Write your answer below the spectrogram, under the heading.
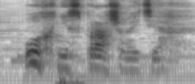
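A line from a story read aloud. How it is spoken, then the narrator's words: Sigh. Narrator (Russian): вздохнул наставник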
